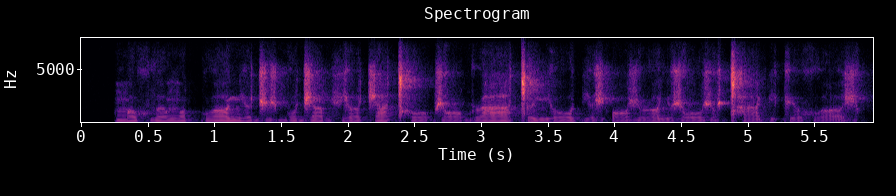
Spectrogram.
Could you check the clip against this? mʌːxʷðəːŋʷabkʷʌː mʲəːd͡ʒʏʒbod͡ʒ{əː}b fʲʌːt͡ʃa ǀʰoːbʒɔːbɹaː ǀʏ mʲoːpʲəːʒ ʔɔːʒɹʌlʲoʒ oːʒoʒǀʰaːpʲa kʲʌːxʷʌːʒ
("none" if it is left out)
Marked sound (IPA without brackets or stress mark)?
ɐː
